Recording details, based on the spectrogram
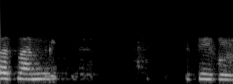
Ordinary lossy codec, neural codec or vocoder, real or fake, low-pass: Opus, 16 kbps; none; real; 3.6 kHz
